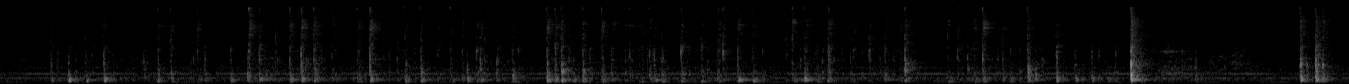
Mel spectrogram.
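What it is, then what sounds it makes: Plastic laptop keyboard being typed on. Both hands type rapidly with their fingertips on the dark plastic keyboard of an open laptop resting on a desk, giving quick, light taps on the hard plastic keycaps. The clicks come in a dense, uneven patter over a faint steady low hum. One sharper, louder clack stands out near the end, followed by a last short burst of keystrokes.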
